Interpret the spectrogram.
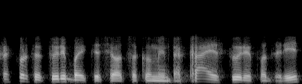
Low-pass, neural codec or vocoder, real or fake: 9.9 kHz; codec, 24 kHz, 0.9 kbps, DualCodec; fake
